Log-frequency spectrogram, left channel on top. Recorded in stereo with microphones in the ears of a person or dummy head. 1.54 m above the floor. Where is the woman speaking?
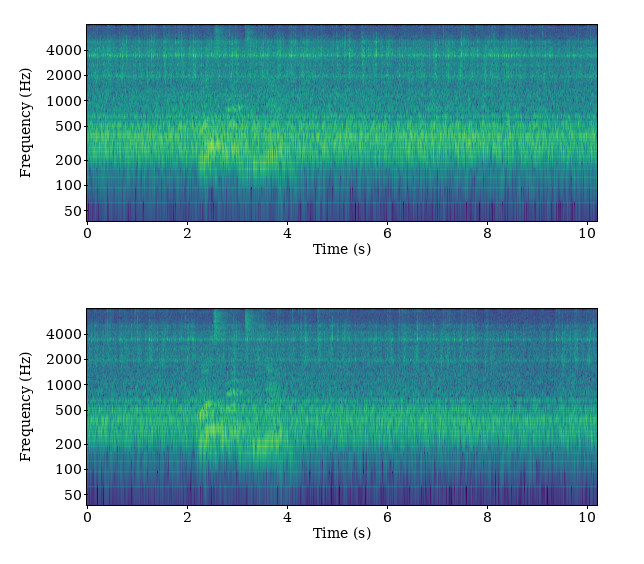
40° right (ahead or behind), 5.5 m.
